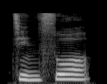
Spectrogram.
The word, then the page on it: 紧缩: jǐn suō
